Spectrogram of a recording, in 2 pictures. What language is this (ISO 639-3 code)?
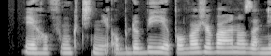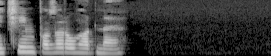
ces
